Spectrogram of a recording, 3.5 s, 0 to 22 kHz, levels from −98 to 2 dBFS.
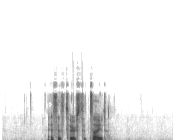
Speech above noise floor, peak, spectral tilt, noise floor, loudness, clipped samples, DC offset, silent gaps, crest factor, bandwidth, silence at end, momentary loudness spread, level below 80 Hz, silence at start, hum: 46 dB; -4 dBFS; -4 dB/octave; -75 dBFS; -29 LUFS; under 0.1%; under 0.1%; none; 28 dB; 9.6 kHz; 1.35 s; 10 LU; -60 dBFS; 0.95 s; none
